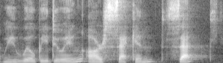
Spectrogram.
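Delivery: ordinary talk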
